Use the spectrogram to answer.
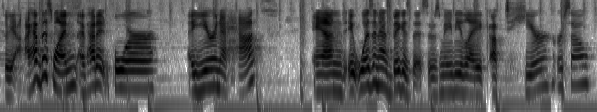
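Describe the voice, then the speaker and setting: A young woman talks casually to her camera about her plants, taking her time and stretching words out. She is chatty and teases herself. Soft music plays faintly underneath. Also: on the high side. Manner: chatty and self-deprecating, drawn-out words. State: out of breath. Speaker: plant vlogger. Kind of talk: casual chat. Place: home apartment.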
